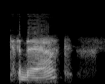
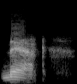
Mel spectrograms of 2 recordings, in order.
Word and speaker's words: Knaak: we want to talk her name is actually pronounced Kanak and and through all the years that I've covered this I always I always thought her name was pronounced the way that you're saying it nak so if I find myself going back and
